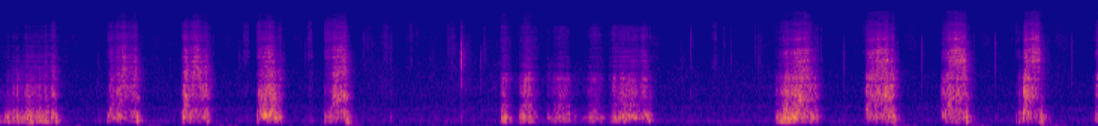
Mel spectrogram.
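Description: A wooden stylus scratches the moon area of a black wax-coated scratch art sheet lying flat, making a series of short, dry raspy strokes with brief pauses between them. Each stroke is a bright, broadband scraping hiss that stops cleanly.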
